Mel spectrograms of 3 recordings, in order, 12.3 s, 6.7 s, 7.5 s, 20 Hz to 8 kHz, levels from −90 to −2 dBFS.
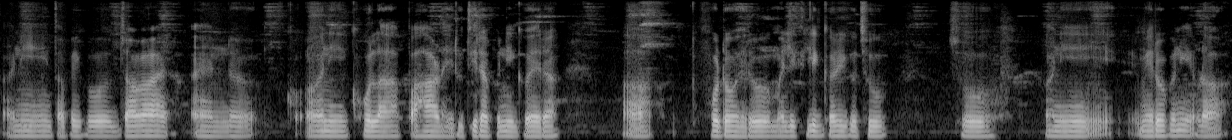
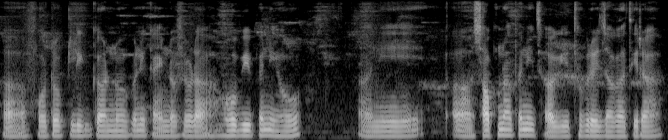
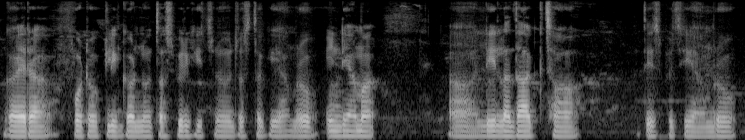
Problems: constant background noise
